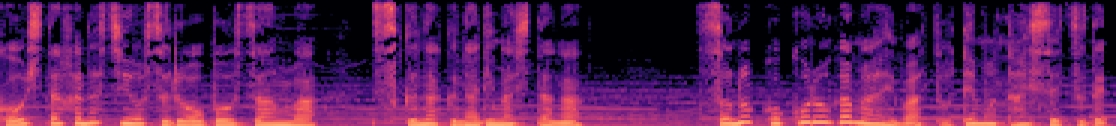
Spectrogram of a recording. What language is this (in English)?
Japanese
